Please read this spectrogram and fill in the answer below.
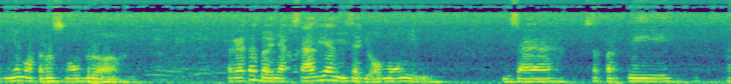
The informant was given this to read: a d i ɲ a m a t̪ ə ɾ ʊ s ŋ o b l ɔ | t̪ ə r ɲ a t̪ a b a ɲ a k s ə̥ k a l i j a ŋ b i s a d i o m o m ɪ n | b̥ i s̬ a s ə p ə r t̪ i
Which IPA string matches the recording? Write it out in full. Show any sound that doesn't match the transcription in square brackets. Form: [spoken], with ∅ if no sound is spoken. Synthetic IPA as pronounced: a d i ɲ a m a t̪ ə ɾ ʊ s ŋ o b [ɾ] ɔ | t̪ ə r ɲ a t̪ a b a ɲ a k s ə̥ k a l i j a ŋ b i s a d i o m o [ŋ] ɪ n | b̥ i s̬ a s ə p ə r t̪ i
